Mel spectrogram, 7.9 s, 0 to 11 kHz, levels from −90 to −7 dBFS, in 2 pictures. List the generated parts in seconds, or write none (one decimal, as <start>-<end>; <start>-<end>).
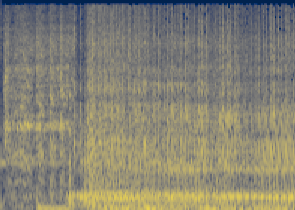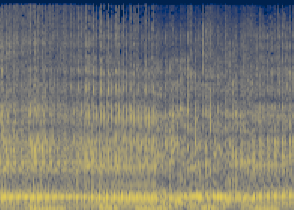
6.0-7.3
